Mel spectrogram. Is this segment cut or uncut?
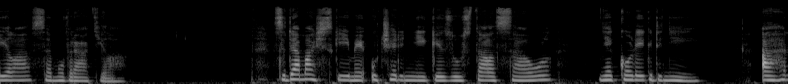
uncut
